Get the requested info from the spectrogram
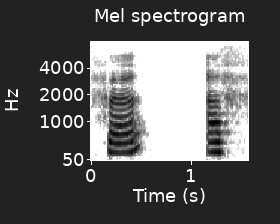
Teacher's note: front two teeth edges just touch the lower lips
